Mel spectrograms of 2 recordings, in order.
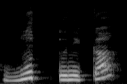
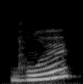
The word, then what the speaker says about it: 물으니까: The 디귿, 듣, changes to 리을, and we say not 듣으니까, it goes to 들으니까. Also, not 묻으니까, it changes to 리을, 물으니까.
